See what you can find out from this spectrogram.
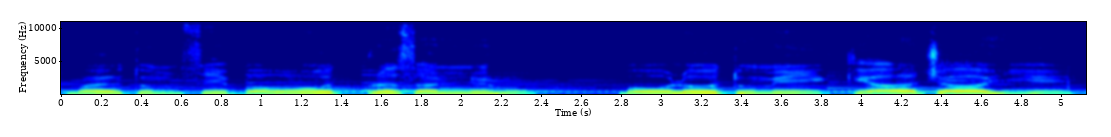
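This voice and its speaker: A man's voice: fairly high pitch, flat delivery, slow, lo-fi sound, soft background music. A man voicing a kindly, solemn old bird sage in a cartoon. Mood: benevolent, solemn. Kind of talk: cartoon character dialogue.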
